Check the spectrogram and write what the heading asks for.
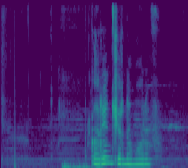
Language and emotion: Russian, sad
